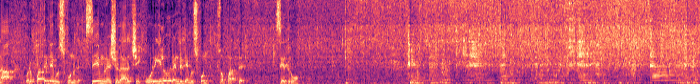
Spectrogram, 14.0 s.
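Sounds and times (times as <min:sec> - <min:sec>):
onions sizzling in hot oil: 0:04.6 - 0:14.0
metal ladle scraping a pot: 0:08.2 - 0:14.0.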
